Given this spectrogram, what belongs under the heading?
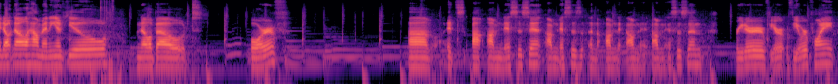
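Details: Female streamer with a self-reported speech impediment she tries hard to hide; certain words trigger her stutter. Stuttering.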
